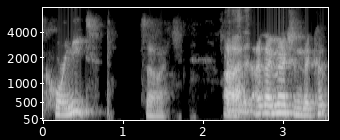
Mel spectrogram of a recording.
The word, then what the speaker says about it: Kornit: president of our region and i called it cornet as well and i called the coordinator about three times during our discussion he had to correct me three times so i finally learned that it is pronounced corneat so as i mentioned that the company's been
